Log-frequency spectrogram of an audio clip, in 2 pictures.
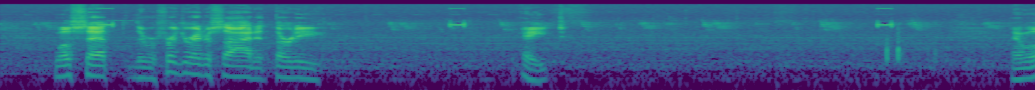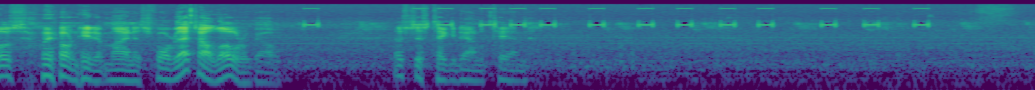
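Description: A control panel beeps sharply each time a button is pressed, in quick repeated bursts.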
